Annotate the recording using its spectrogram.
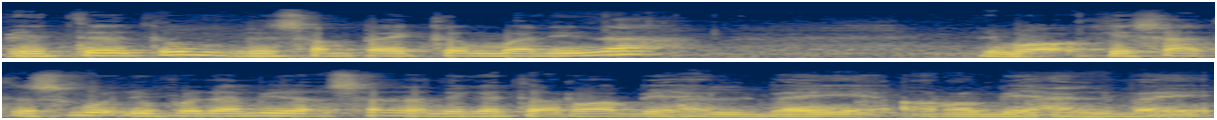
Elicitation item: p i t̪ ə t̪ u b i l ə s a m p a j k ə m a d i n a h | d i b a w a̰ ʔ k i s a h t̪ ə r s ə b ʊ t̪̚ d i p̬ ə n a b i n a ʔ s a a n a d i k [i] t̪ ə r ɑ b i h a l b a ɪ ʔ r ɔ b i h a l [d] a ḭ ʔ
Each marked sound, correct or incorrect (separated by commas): incorrect, incorrect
